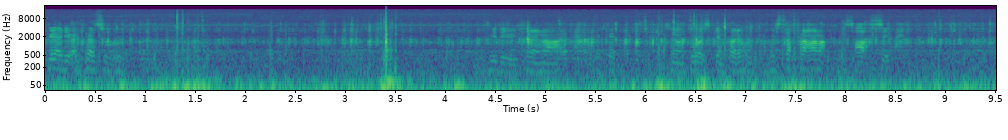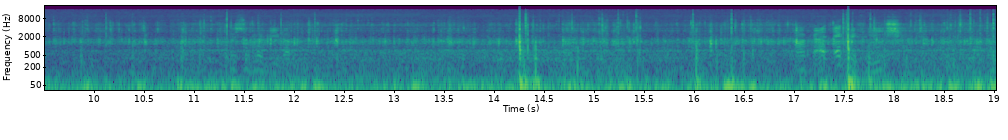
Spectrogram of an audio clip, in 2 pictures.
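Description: Bicycle tyres crunch and rumble over loose stones.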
